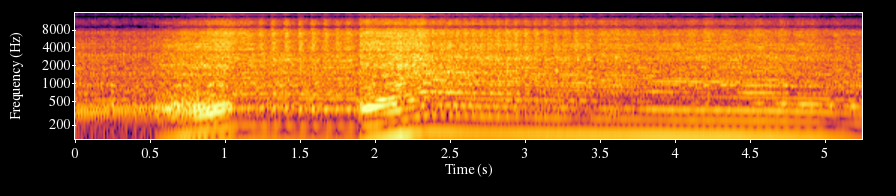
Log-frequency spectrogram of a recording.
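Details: Generic Trigger SM 50cc two-stroke on a temporary fuel tub with a stiff temporary throttle cable: blips, then the idle creeps up and hangs high, uneven underneath. Owner suspects an air leak, later found around the intake manifold; main and pilot jets were also blocked.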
